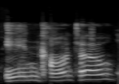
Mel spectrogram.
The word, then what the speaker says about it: Encanto: Encanto. Yeah. – Encanto. And then we are going to record the second half of the show after we watch it. So we'll give you a review of Encanto on Ice.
